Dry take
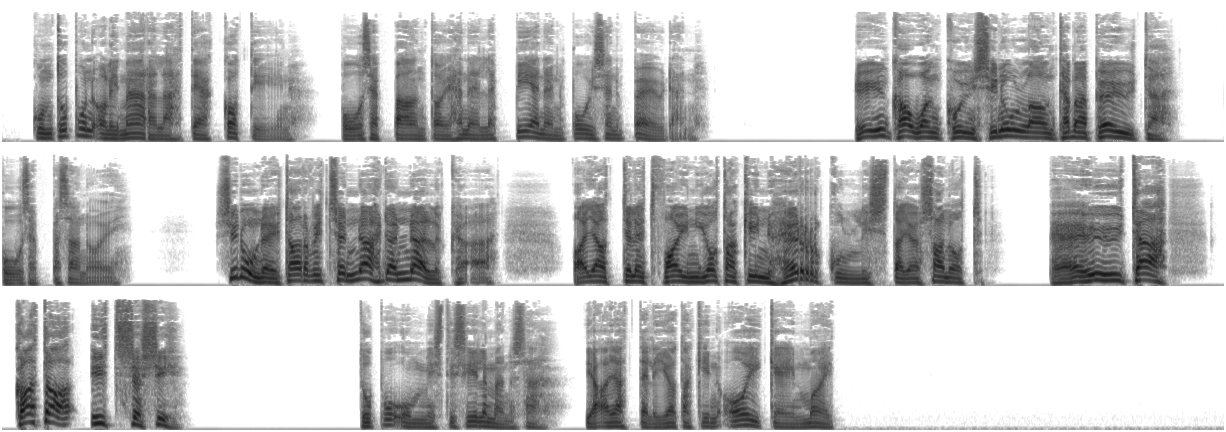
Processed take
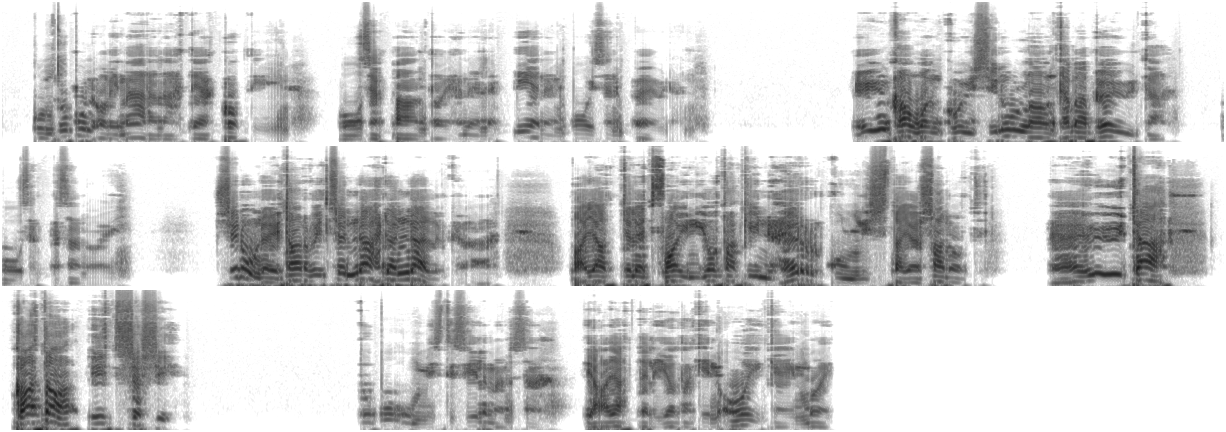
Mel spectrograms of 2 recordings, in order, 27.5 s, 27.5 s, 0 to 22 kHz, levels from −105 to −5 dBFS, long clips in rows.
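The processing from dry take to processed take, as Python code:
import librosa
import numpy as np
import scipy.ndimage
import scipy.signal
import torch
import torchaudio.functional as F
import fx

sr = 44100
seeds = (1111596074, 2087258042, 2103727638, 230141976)

y = scipy.signal.sosfilt(scipy.signal.butter(4, 380.0, 'highpass', fs=sr, output='sos'), x)
y = fx.cheby_harmonics(y, sr, harmonics=(3, 6, 7), levels_db=(-20, -25, -29), full_scale_db=-4.5)
y = fx.noise_reduce_blind(y, sr, reduce_db=24)
y = fx.pre_swell(y, sr, db_per_s=22.0)
y = y * 10.0 ** (-1.5 / 20.0)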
